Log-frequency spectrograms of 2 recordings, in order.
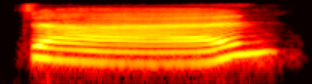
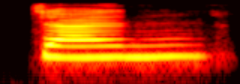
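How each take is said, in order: First: The pitch dips low then comes up. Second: The pitch stays high and level.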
